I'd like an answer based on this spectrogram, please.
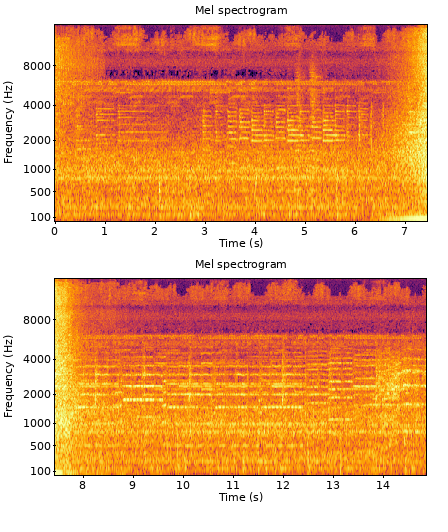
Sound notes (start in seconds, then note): none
